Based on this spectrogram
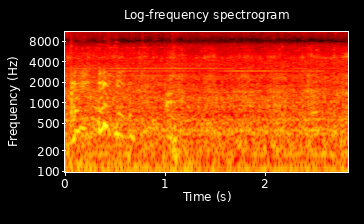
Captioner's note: engine chugging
